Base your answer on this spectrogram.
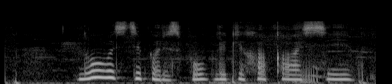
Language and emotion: Russian, sad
